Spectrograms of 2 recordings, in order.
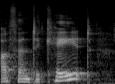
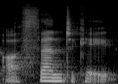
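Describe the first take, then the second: First: The final syllable is stressed. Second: The final syllable is short and unstressed. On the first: The speaker calls it wrong. "just be careful not to stress here. We don't want authenticate" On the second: The speaker calls it right. "but rather authenticate"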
